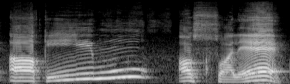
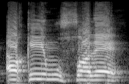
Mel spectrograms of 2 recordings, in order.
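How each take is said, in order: First: Very slow, long vowel in أقيموا; word-by-word teaching recitation; drawn-out repeat. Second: Said in the usual way. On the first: Shown as a demonstration. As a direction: stretch أقيموا out, then pause before الصلاة. Repeats verse slowly to show ending. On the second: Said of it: "ربنا بيقول لك إيه".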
